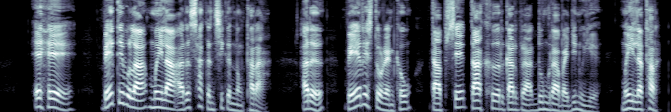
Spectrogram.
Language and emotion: Bodo, disgusted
